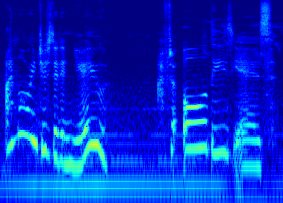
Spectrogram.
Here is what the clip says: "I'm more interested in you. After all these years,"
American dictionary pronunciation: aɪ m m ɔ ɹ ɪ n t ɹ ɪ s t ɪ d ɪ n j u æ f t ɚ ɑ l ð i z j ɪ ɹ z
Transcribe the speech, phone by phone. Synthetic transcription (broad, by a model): aɪ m m ɔ ɹ ɪ n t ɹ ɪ s t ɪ d ɪ n j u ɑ f t ɚ ɑ l ð i z j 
